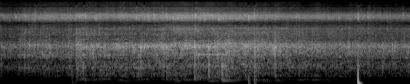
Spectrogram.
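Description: Onion, ginger, garlic, green chilli and curry leaves frying in hot oil for homemade ivy gourd pickle, a steady bright sizzle with a few soft clicks of stirring, no voices.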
